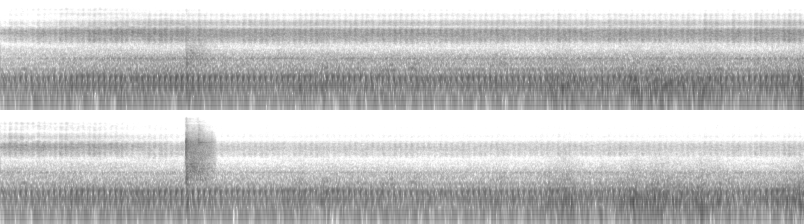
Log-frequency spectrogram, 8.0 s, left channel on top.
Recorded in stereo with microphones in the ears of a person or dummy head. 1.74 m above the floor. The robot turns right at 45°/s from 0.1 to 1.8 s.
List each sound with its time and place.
0.0 s an engine running: 20° right; by 8.1 s 55° left
1.9 s a gunshot: 60° right (ahead or behind)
